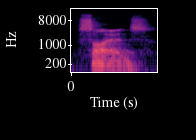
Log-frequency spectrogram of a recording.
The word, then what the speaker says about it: science: better communication yeah so the letter c is normally going to be silent when it comes yeah when it comes after the letter s and before i e or y so for example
